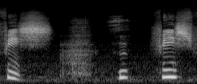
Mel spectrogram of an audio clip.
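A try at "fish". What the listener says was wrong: মুখটা একটু বেশি লাগান, দাঁত তো সব এক জায়গায় থাকে। হা কইরা কথা বলেন, হা কইরা।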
